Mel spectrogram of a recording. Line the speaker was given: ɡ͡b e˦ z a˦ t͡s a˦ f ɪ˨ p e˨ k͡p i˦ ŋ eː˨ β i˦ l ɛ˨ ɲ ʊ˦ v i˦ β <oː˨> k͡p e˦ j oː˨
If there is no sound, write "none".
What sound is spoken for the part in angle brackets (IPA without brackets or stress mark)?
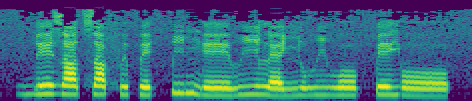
oː˦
